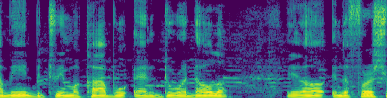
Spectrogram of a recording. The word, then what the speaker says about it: Durodola: makabu WBC champion at Cruiserweight versus ol oranu durola I just know how to pronounce his last name durola now this fight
